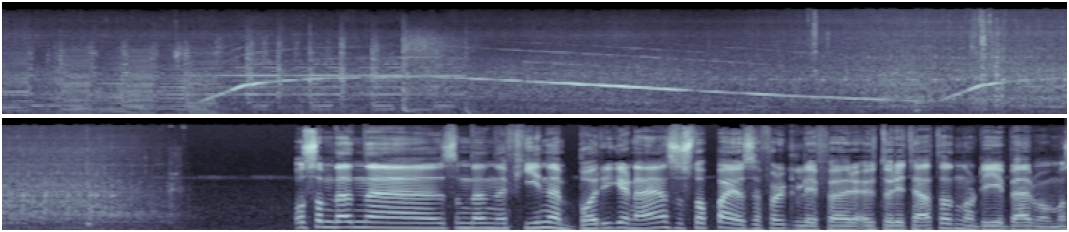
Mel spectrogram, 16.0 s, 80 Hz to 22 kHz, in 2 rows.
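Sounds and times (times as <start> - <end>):
police car siren wailing: 0.0 - 9.4
steady rumble of traffic noise: 0.0 - 15.9
speech: 10.2 - 15.9.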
